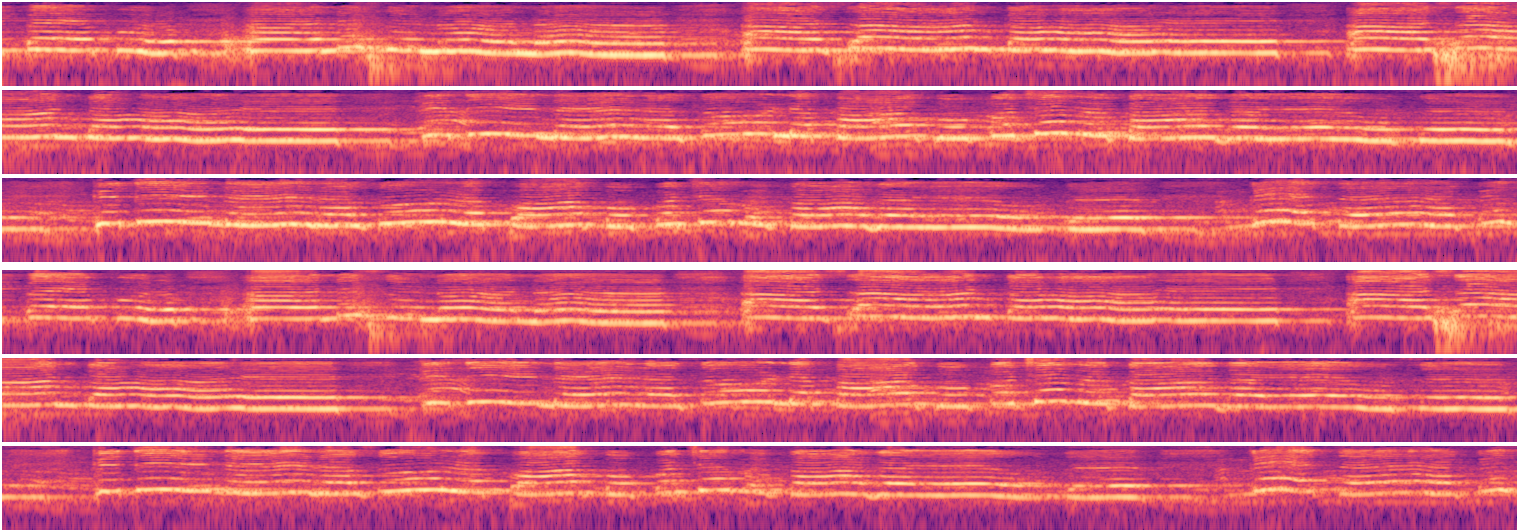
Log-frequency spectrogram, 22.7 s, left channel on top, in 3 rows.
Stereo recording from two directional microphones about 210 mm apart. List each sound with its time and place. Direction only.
1.2 s a sound: 45° right (ahead or behind)
2.7 s child singing: 45° right (ahead or behind)
4.3 s child singing: 45° right (ahead or behind)
5.5 s music: 40° right (ahead or behind)
6.7 s child singing: 40° right (ahead or behind)
8.4 s a sound: 40° right (ahead or behind)
13.2 s child singing: 45° right (ahead or behind)
16.3 s child singing: 45° right (ahead or behind)
19.1 s child singing: 45° right (ahead or behind)
21.8 s child singing: 45° right (ahead or behind)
